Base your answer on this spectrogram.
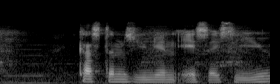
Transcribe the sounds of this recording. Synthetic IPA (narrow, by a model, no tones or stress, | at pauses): kʰastʰə̃mzjuniə̃nɛ̰sesiju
